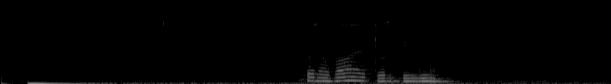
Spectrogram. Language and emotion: Russian, sad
